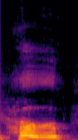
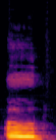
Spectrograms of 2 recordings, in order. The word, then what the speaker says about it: herb: Great Britain they say herb in France they say herb by dropping the H so whichever way you'd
